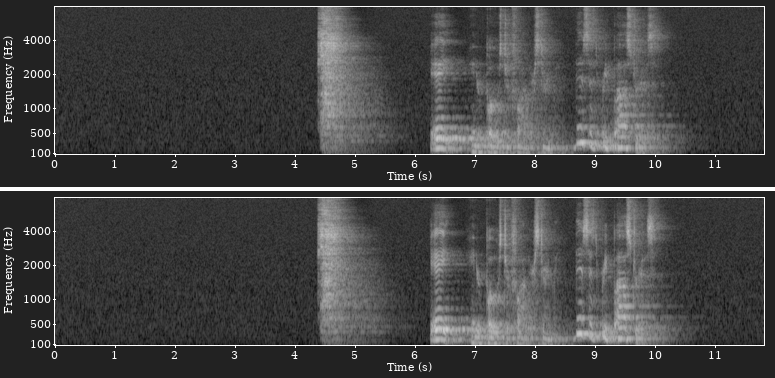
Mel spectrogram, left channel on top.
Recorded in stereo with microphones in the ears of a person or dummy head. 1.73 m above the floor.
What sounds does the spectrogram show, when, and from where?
4.4 s tearing paper: 15° right (ahead or behind), 1.3 m
6.3 s a man speaking: 30° right (ahead or behind), 0.6 m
